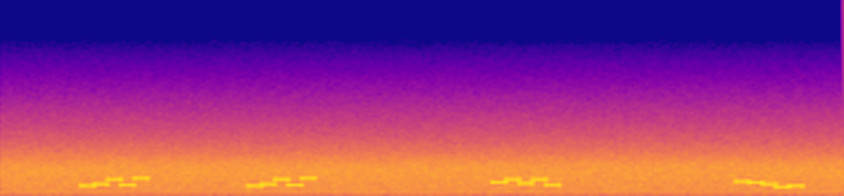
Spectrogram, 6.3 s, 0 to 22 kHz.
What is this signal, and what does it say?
Five-tone selective call (CCIR), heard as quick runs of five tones, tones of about 100 ms, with radio hiss. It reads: 35044 35044 70604 87513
